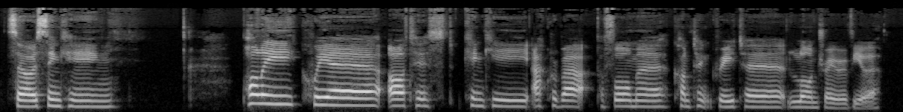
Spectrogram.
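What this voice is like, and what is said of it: Northern English accent. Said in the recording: “you delivered it in a Northern accent and said, sum me up, which was really good”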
